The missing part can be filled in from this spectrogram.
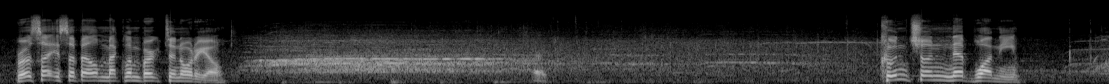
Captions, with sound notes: Rosa Isabel Mecklemburg Tenorio. (attendees cheering and applauding) (attendee whistling) Kanchan Nebhwani.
